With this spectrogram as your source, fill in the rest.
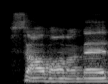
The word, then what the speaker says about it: Salvon Ahmed: Salvon Ahmed is how it's pronounced, by the way, and Malcolm Brown are behind Myles Gaskin.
